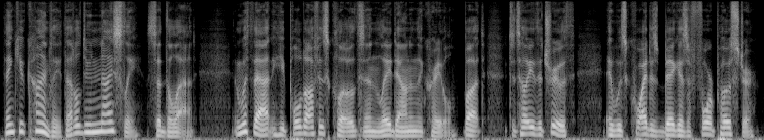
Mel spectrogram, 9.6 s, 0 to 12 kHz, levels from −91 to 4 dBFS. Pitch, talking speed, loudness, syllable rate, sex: 135 Hz, 240 wpm, -19 LUFS, 5.6 syllables/s, male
